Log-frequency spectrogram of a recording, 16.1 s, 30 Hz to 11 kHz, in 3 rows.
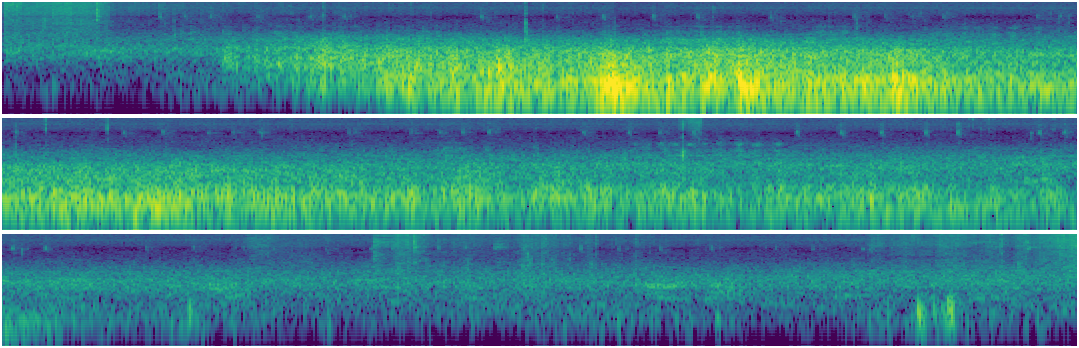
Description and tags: Thunder from a thunderstorm, 02/08/2013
